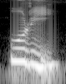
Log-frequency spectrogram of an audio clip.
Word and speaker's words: পরি: আমি শাড়ি পরি. Here the Bengali spelling of the verbs is a little different, but the pronunciation is same.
